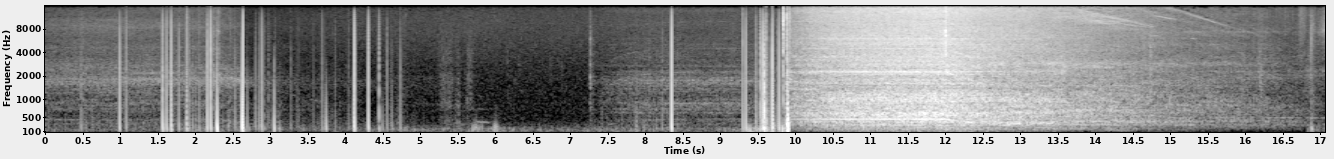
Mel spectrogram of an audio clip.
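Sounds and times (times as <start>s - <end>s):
vacuum cleaner motor whine: 7.4s - 17.0s
vacuum cleaner clicks: 9.3s - 17.0s.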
